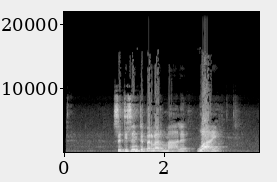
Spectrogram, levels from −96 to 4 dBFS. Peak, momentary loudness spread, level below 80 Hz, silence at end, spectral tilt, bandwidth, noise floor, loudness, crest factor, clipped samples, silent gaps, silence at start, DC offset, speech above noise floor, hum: 0 dBFS; 9 LU; -48 dBFS; 0.75 s; -3 dB/octave; 16 kHz; -50 dBFS; -12 LUFS; 14 dB; under 0.1%; none; 1 s; under 0.1%; 38 dB; none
